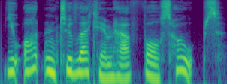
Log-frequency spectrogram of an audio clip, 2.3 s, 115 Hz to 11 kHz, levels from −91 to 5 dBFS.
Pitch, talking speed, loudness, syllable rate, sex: 205 Hz, 210 wpm, -16 LUFS, 4.7 syllables/s, female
